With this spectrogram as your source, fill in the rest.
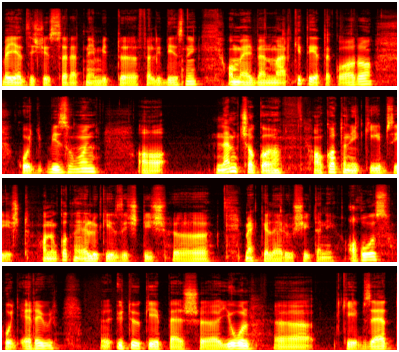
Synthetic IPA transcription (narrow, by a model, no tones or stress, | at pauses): bɛjɛd̪zeːʃeːt̪sɛɾɛt̪neːmit̪fɛlid̪eːzniɒmɛjbɛnmaːrkit̪eːrt̪ɛkɒrːɒho̞ɟbizo̞ɲ | ɒ | nɛmt͡ʃɒkɒkɒt̪onikeːbzeːʃt̪hɒnɛmkɒt̪oniɛløːkeːbzeːʃt̪iʃ | mɛkːɛlːɛɾøːʃiːt̪ɛniɒ̰ɦo̞zho̞ɟɛɾøː | yt̪øːkeːpɛʃjoːl | keːbzɛt̪ː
